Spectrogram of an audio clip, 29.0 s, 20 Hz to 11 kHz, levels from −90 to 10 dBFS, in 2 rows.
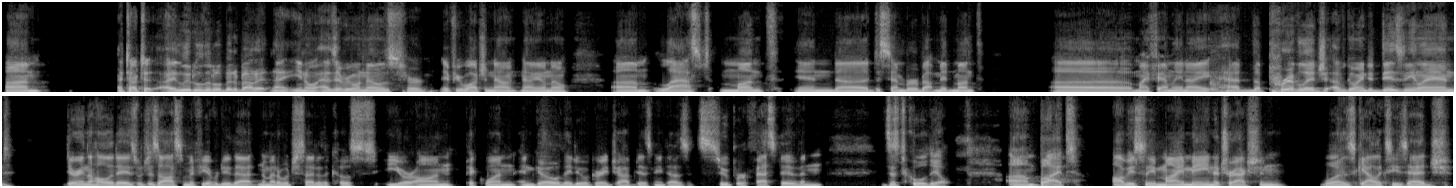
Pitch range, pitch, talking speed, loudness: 100-120 Hz, 105 Hz, 200 wpm, -23 LUFS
